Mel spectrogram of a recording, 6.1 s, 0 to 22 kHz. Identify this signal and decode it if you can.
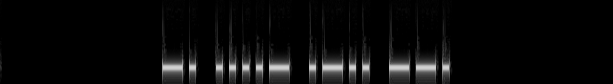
Morse code, heard as a keyed tone, about 18 wpm, 700 Hz. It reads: N4LG
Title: Speed Racing - USA 1x2 Call Signs 15wpm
